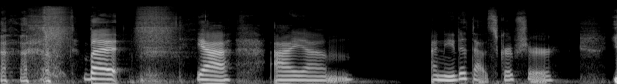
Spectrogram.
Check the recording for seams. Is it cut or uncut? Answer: uncut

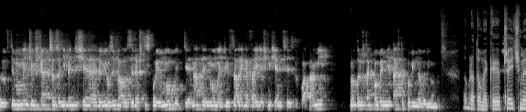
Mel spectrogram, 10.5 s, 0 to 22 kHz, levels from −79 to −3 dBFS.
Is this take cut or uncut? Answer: uncut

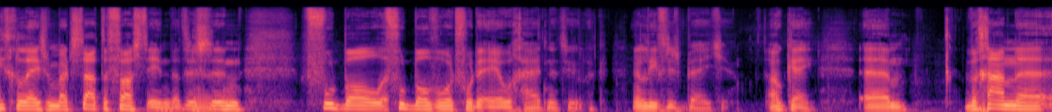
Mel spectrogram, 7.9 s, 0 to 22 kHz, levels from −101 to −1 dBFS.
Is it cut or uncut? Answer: cut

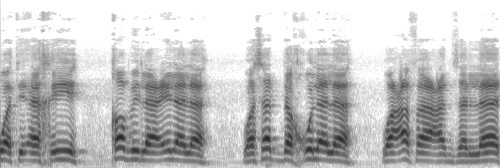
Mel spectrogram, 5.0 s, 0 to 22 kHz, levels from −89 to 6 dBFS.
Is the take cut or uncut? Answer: uncut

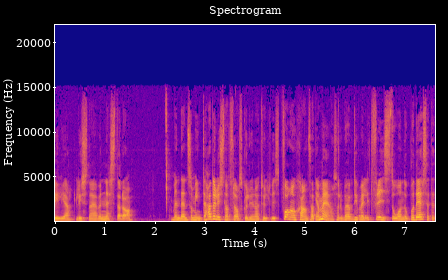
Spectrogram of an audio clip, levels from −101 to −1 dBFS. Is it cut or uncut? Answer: cut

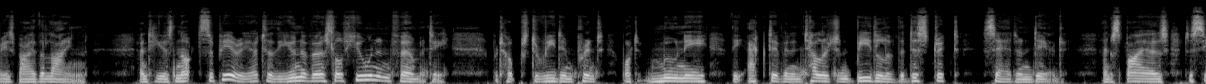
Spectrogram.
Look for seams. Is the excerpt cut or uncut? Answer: cut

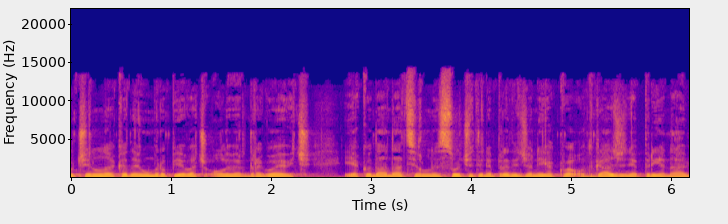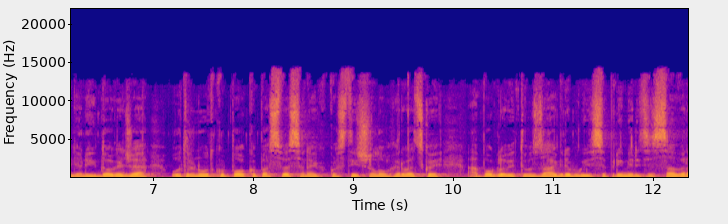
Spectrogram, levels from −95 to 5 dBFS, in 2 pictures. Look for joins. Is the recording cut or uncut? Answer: uncut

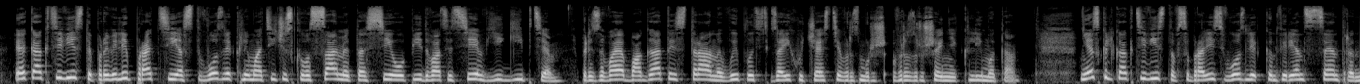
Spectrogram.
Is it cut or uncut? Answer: cut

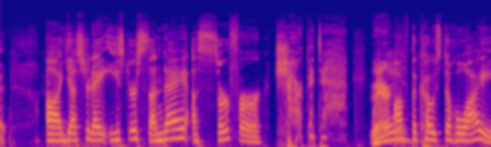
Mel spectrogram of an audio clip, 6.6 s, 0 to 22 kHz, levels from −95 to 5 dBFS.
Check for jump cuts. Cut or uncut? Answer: cut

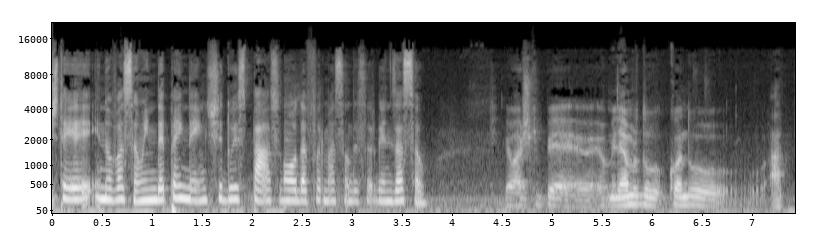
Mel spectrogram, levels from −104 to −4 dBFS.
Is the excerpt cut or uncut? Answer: cut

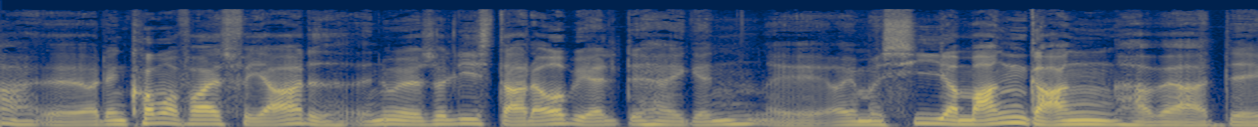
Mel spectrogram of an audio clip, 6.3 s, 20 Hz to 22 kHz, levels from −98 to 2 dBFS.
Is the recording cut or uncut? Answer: uncut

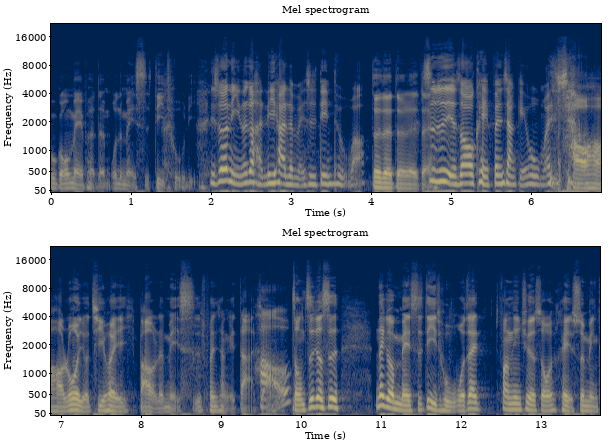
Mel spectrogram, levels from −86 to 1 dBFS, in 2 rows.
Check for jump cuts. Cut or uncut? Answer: cut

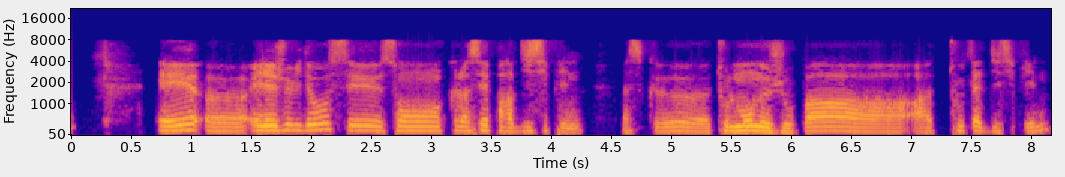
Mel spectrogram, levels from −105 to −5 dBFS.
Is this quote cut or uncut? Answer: uncut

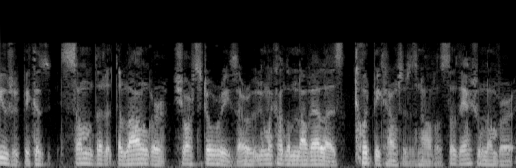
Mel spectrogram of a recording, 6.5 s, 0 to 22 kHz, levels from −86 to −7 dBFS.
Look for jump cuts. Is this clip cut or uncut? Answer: uncut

